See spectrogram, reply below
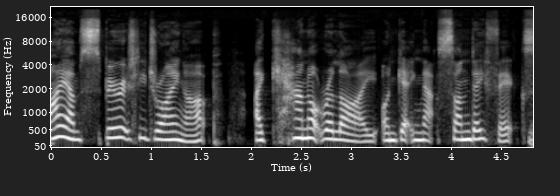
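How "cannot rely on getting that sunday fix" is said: ordinary talk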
